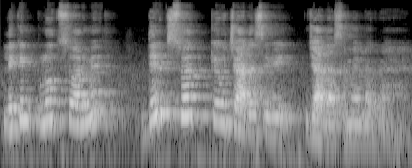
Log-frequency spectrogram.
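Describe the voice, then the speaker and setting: A woman teaching a grammar lesson to children, patient and repeating phrases slowly, often checking whether they understood. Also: on the high side, huge pitch swings, mellow, heavy reverb, recorded from a distance, rough recording. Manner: asks pupils if they understood.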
